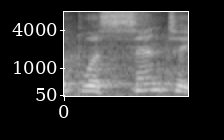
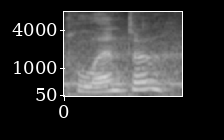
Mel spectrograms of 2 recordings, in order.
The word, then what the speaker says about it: polenta: Torton Official says, did you start the placenta yet? No, we realized that I was pronouncing it wrong. It's called, what was it, polenta?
